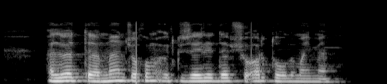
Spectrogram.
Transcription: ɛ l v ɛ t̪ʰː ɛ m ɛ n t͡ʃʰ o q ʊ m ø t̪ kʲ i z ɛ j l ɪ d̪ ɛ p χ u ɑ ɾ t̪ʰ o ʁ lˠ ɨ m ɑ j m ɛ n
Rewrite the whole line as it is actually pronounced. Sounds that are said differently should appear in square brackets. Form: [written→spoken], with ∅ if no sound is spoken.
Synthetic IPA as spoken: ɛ l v ɛ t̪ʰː ɛ m ɛ n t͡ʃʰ o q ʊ m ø t̪ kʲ [i→y] z ɛ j l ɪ d̪ ɛ p [χ→ʃ] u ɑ ɾ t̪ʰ o ʁ lˠ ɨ m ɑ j m ɛ n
